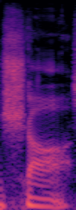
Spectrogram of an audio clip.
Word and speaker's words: Shah: According to what was said about this, Persian Shia... – Persian Shah.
